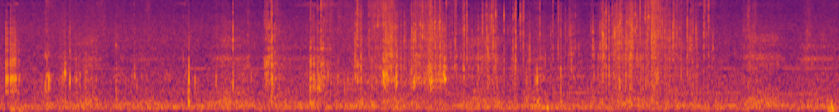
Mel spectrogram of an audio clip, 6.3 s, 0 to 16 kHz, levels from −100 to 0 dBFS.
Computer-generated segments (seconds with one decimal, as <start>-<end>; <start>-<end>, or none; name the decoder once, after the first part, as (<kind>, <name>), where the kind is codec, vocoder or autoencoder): 0.0-3.3 (vocoder, BigVGAN v2); 4.9-6.3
